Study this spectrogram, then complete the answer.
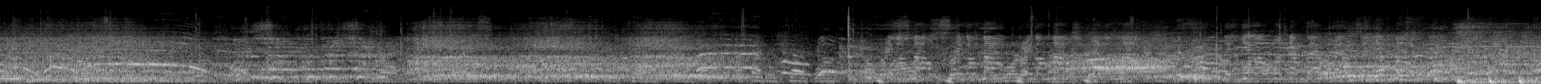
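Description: A crowd of young people and children cheers and shouts nearby outdoors.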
